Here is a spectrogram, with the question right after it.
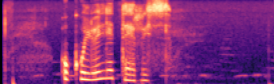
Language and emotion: Russian, neutral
